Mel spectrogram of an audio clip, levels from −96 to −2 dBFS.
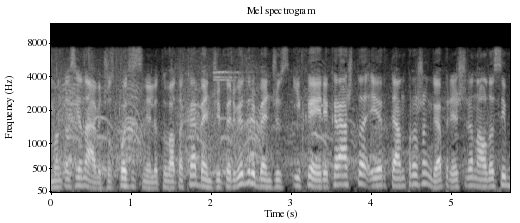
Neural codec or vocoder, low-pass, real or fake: none; 7.2 kHz; real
